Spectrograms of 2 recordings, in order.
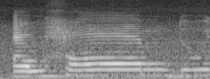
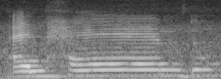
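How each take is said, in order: First: The vowel after the h is long. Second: The same.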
